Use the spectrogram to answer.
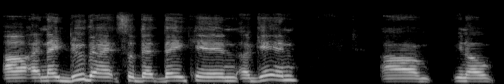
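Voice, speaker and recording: A man in his forties hosting a roundtable talk show, speaking in a measured way with many fillers and restarts and the odd throat clear. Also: on the high side, dry recording. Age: 40s. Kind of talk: roundtable discussion.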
